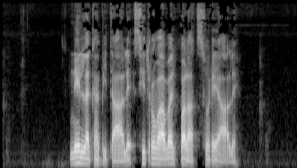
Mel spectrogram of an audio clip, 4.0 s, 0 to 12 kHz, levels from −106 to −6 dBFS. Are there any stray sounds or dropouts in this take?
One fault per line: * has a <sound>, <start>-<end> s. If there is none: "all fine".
all fine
